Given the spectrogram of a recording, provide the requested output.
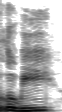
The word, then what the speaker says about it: Louis: and stuff like that I think it's pronounced that way though because it's like a French thing maybe I don't know maybe I'm gonna call him Louie because everybody does so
